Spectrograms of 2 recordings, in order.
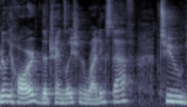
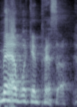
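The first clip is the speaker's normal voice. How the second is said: put-on mock Boston accent; 9 dB louder than usual. Imagining anime game characters all talking in Boston, put-on Boston accent. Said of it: "all of them in Boston?".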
